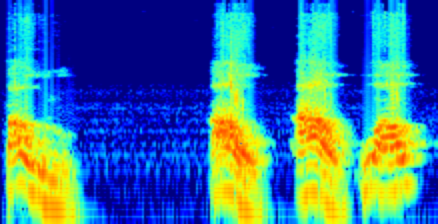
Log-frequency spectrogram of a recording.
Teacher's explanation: vibra Quer dizer então que é um ditongo aqui a nasal já no caso do ditongo oral o nariz não vibra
